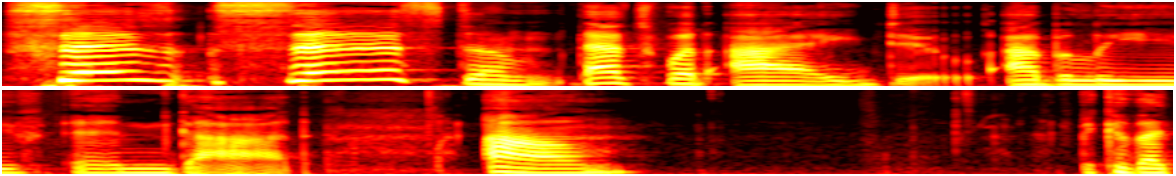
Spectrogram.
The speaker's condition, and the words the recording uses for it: Stuttering. Yes, it is 6 o'clock in the morning, so my voice is a little groggily, but it's okay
